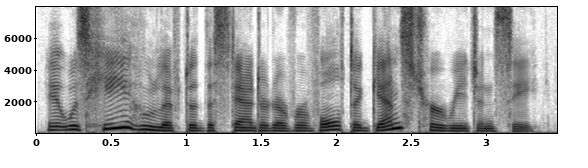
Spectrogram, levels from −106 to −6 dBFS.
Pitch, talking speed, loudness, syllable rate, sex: 195 Hz, 205 wpm, -16 LUFS, 5.5 syllables/s, female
